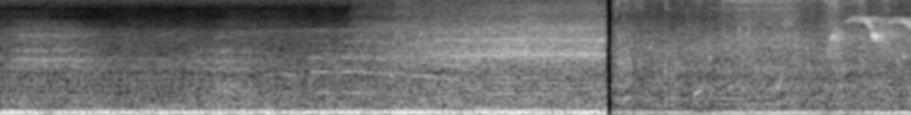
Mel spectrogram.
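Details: A steady low engine rumble, like a boat motor, with a sharp click partway through and no clear animal voice.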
